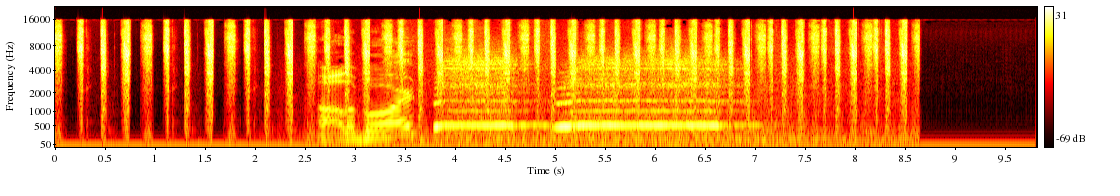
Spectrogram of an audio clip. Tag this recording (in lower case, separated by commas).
speech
